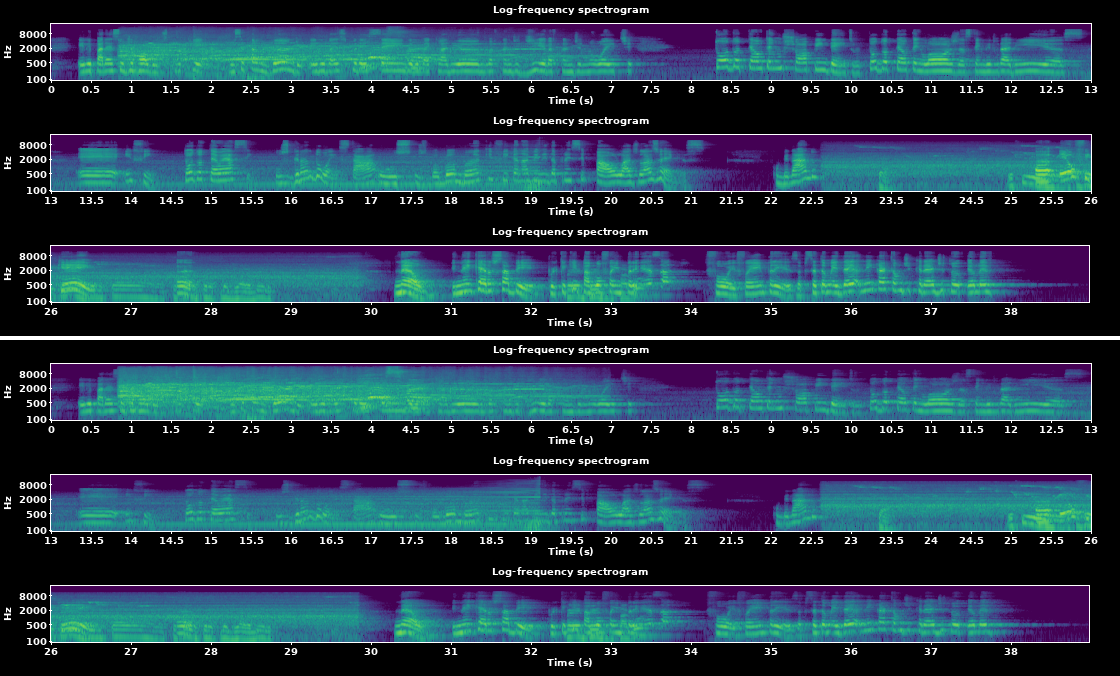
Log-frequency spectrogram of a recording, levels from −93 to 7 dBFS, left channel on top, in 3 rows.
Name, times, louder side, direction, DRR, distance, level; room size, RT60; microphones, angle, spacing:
voice 1, 0.3-1.9 2.2-7.1 8.3-12.7 13.3-14.3 14.7-15.5 15.8-19.6 19.8-21.0 22.1-22.6 25.3-26.6 27.6-27.8 30.3-33.8 34.3-37.8, left 5 dB, 70° left, 13 dB, 0.5 m, -25 dB
sound 1, 0.8-7.0, right 5 dB, 85° right, 0.8 m, -23 dB
sound 2, 7.6-19.1, right 3 dB, 45° right, 0.8 m, -42 dB
sound 3, 22.6-29.9, right 4 dB, 60° right, 1.5 m, -33 dB
voice 2, 25.0-28.8 29.5-29.6 32.5-33.5, right 1 dB, 25° right, 5 dB, 0.4 m, -29 dB
10.0 x 7.3 x 6.6 m, 1.0 s
head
